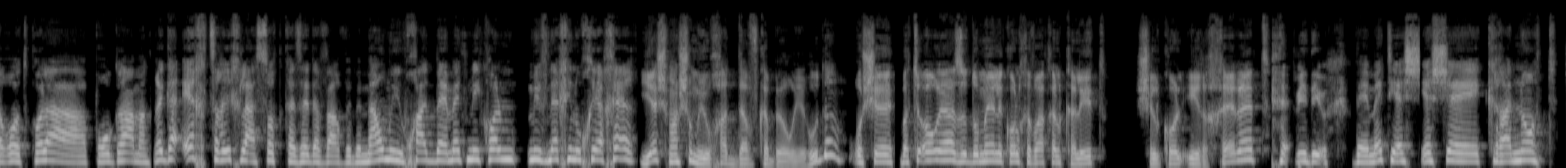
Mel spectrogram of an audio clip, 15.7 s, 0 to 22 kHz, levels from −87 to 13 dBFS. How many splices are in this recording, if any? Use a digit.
3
